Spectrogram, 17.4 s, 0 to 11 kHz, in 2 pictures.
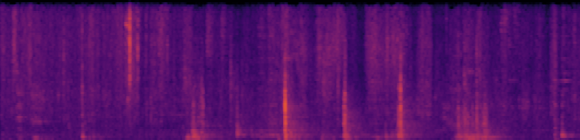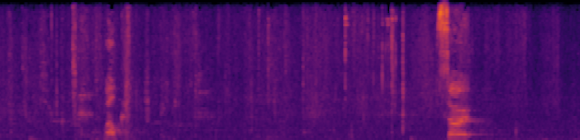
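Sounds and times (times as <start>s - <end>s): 
wooden chair dragged into place with knocks and scrapes: 2.6s - 8.8s
speech: 10.3s - 10.7s.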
